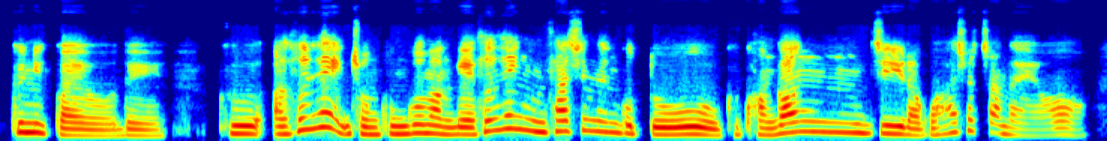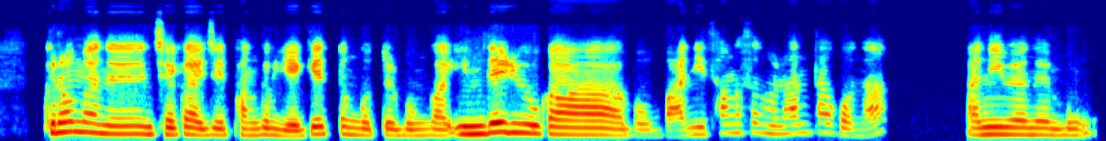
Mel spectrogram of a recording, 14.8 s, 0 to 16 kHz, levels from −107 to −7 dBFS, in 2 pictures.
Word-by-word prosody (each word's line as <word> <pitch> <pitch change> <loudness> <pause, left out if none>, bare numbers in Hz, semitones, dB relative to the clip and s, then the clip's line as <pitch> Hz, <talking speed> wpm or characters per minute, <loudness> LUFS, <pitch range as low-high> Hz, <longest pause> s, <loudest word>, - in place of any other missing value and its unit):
그니까요, 170 -11 0
네. 155 -2 -6 0.3
그 205 -2 +2
아 195 - -1
선생님, 330 - +2
전 195 -2 0
궁금한 205 0 +1
게 190 -1 +4
선생님 295 -2 0
사시는 275 -2 -1
곳도 190 -3 +3
그 180 - -14
관광지라고 220 -4 0
하셨잖아요. 175 - -7 0.4
그러면은 225 -6 +2
제가 185 -1 +2
이제 170 0 -1
방금 170 -1 -4
얘기했던 190 +6 +1
것들 165 0 -4
뭔가 160 0 -4
임대료가 200 -5 +4
뭐 155 -1 -12
많이 155 +6 -4
상승을 225 -2 -11
한다거나 220 -7 -8 0.5
아니면은 180 -2 -1
뭐 165 -1 -7
195 Hz, 290 characters per minute, -22 LUFS, 175-230 Hz, 0.5 s, 게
